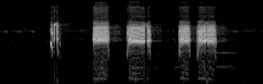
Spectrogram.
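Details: Male-style breeding-season calling of a black francolin, a rhythmic harsh phrase: a short stuttered note, then two rasping bursts, a pause, and two more. A faint high steady tone lingers between notes.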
